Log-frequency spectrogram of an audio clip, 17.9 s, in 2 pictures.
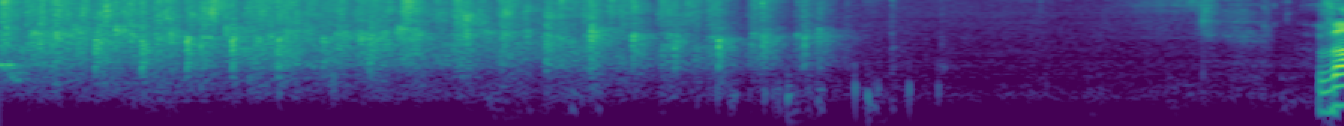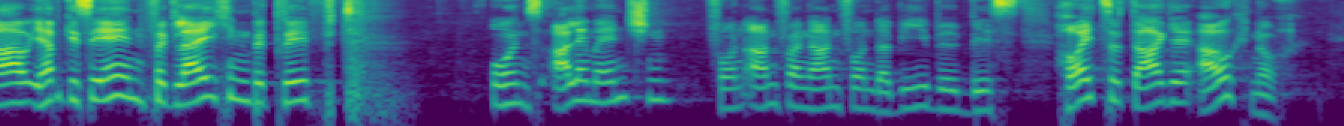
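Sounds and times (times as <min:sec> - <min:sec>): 
audience applause: 0:00.0 - 0:06.0
speech: 0:08.8 - 0:11.4, 0:12.2 - 0:17.6.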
